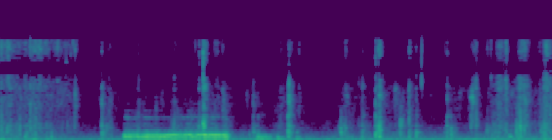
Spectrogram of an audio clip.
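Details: Dust-bathing hens, gray, lavender, blue and black, kicking up dirt; one sustained, slightly rising then level nasal call about a second long, followed by brief clucks and soft scratching.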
